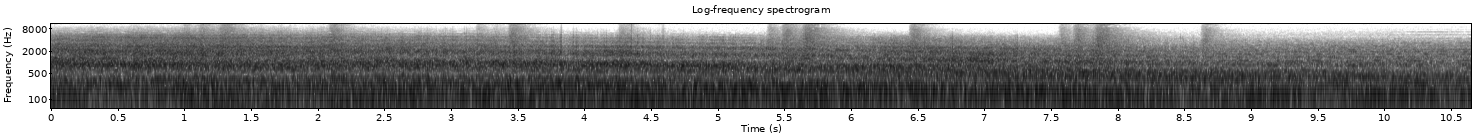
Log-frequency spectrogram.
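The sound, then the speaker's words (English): A Boeing 737 jet airliner roars overhead in Yellowknife as the grand finale of a tribute flypast, a loud, dense, steady rumble filling the whole stretch without fading, with no voices present. “The grand finale, a Boeing 737, just like the downed plane.”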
